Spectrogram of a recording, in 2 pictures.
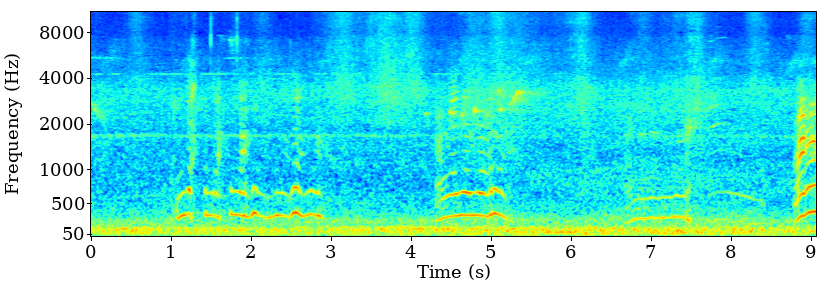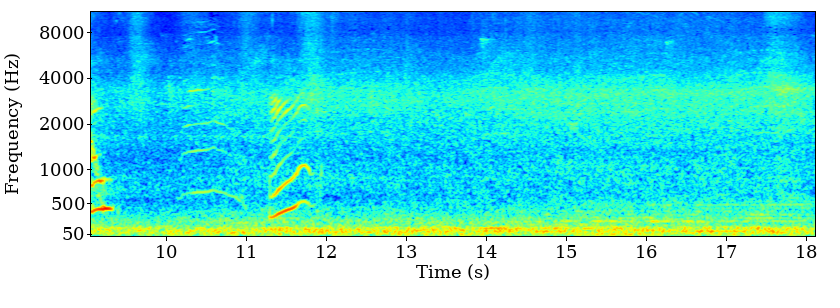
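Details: Abandoned, friendly kitten at a pagoda giving several short arched meows, rising then falling, spaced a few seconds apart, with human voices talking at the start and a steady low rumble beneath.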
